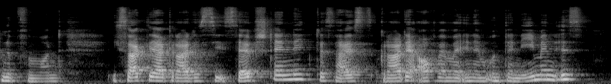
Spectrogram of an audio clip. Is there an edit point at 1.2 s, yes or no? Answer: no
